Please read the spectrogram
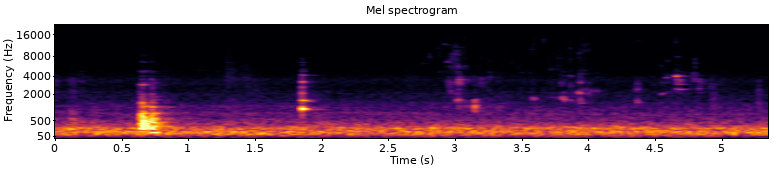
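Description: Cocktail ingredients poured with a steel jigger: a short splash into a stainless shaker tin about a second in, then a light metal click and a quiet trickle as bourbon is poured into the jigger.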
